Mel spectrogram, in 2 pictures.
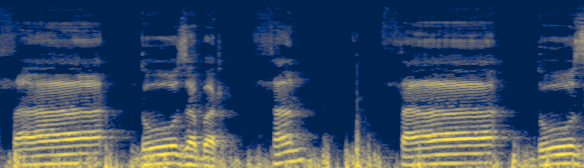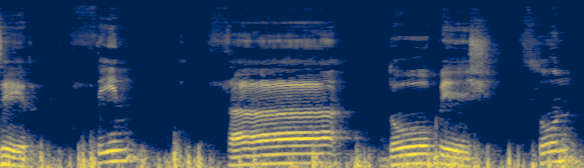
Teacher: ثا پہ بھی سیٹی پیدا نہ ہو، زبان اوپر کے دانتوں سے چپکا کے ہی پڑھیں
